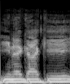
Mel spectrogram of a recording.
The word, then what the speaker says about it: Inagaki: I feel like I did that pronunciation pretty well. – You nailed it. Inagaki, yeah, you could say Inagaki Jiro.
